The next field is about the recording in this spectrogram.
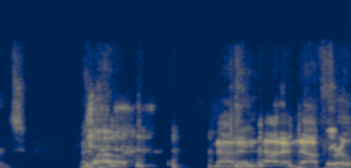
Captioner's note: laughs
